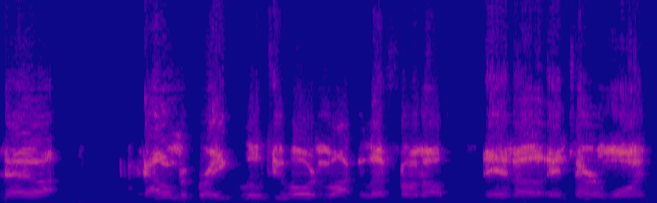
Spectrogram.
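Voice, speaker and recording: A young man, a race car driver, phoning into a show on speakerphone, talking haltingly with many fillers. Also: on the low side, bright, forceful tone, rough recording. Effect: heard over a phone on speaker. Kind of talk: phone-in interview.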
